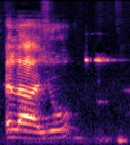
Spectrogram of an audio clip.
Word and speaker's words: Elihu: Eliu, right? Yeah, yeah, it's pronounced Elihu.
